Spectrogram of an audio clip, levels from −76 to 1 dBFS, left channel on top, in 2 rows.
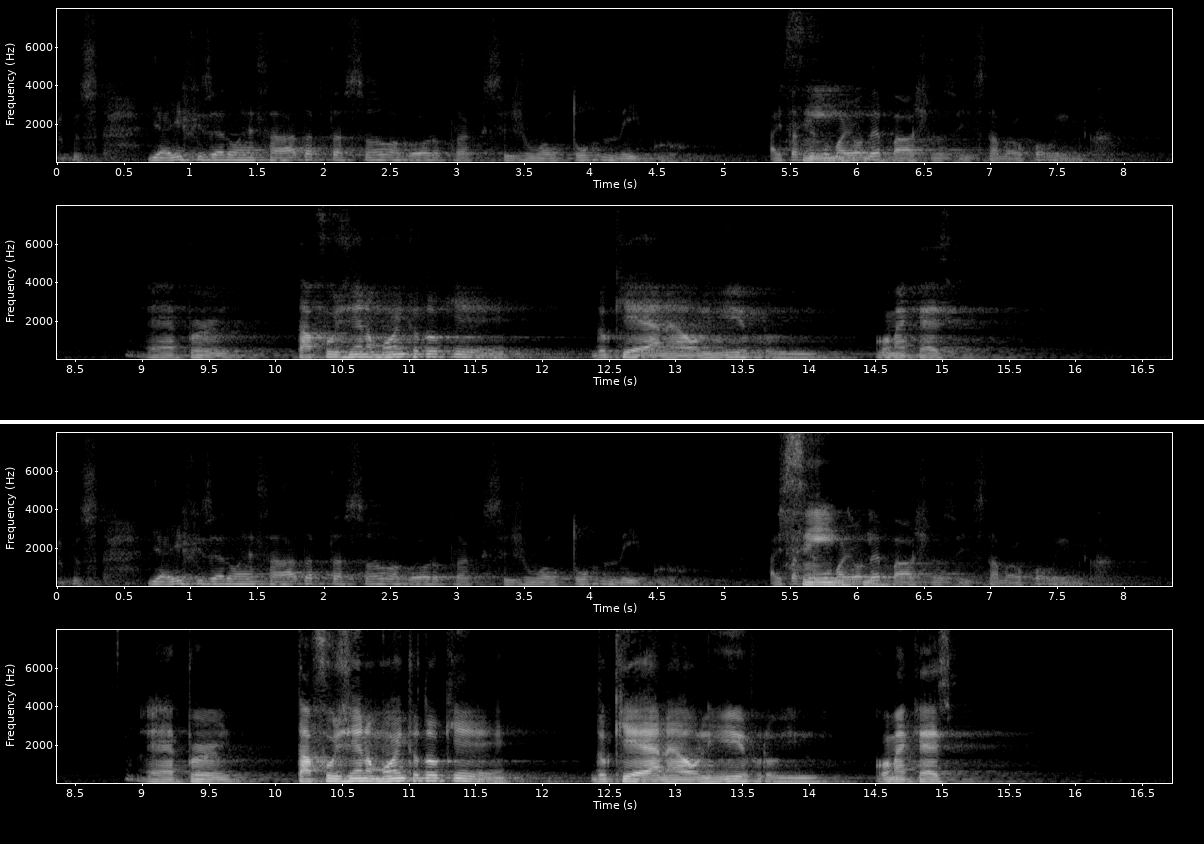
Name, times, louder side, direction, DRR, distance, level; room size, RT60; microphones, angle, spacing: voice 1, 0.0-4.7 5.4-7.9 14.5-14.7, equal, ahead, 0.4 m, -37 dB
voice 2, 5.5-6.1 8.9-9.8 10.2-11.8 12.4-14.1 14.5-15.1, right 7 dB, 90° right, 0.4 m, -26 dB
17.0 x 8.9 x 5.7 m
head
